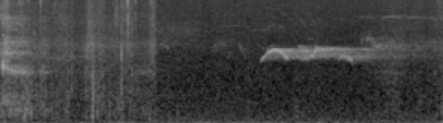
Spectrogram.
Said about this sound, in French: la grive draine qu'on entend sur la gauche. Sacré coup de sifflet, hein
